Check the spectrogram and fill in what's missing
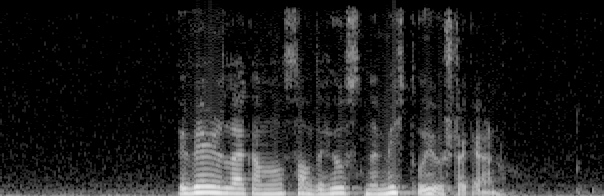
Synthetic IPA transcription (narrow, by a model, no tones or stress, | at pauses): ʉʋeːɹʉlɑːɡɑnunsɑnd̪əhʉːsn̩əmʏt̪ʰṵːjṵːʃʈɑ̰ːɡæ̰ɳ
